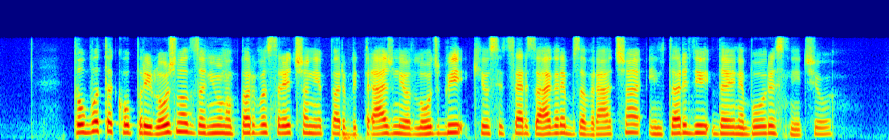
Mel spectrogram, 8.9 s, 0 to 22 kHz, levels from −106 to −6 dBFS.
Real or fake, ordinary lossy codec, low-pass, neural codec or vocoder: fake; none; 7.2 kHz; codec, 16 kHz, 0.8 kbps, ZipCodec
